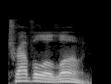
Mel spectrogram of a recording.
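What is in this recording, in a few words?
"travel alone" spoken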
